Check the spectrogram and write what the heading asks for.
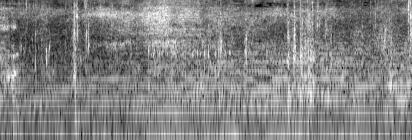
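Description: Dramatic film score: sustained chords held over a deep bass, with a few short sharp hits or whooshes from the action soundtrack.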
